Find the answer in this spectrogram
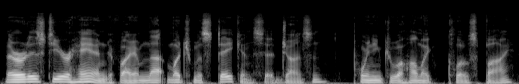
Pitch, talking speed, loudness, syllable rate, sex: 95 Hz, 230 wpm, -19 LUFS, 5.7 syllables/s, male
